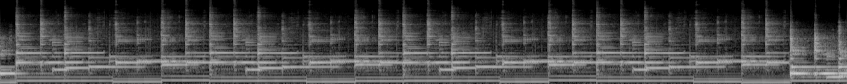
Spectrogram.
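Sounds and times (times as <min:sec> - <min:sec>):
124 BPM melody in F minor: 0:00.1 - 0:08.3.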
